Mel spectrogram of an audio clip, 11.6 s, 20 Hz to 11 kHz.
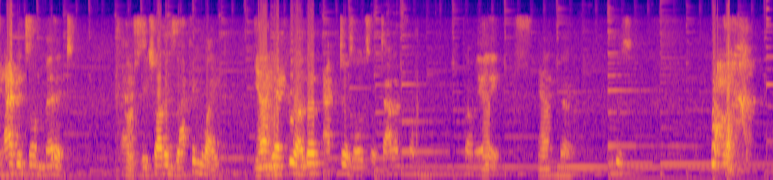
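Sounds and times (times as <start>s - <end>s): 
speech: 0.0s - 1.2s, 1.8s - 9.6s, 10.7s - 11.2s
sharp sneeze: 10.7s - 11.4s.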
